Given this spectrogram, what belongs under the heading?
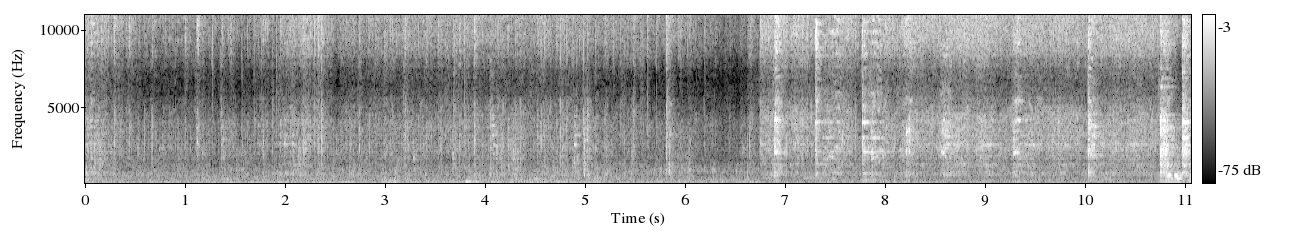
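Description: Mixed seeds and grains dry-roast in a pan for a Bhogi mixed vegetable dish, with a soft continuous sizzle and a steady scraping of the stirring spoon that grows brighter and louder halfway through.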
